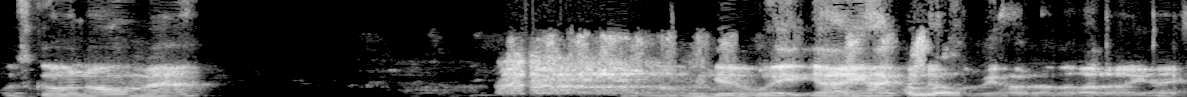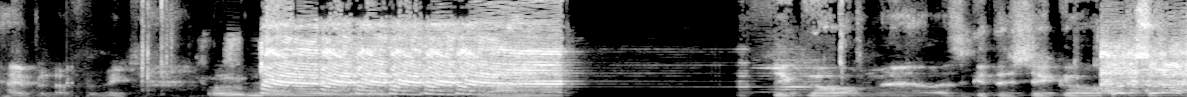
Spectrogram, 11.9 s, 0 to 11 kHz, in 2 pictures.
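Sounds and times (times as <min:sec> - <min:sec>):
speech: 0:00.0 - 0:01.1, 0:02.4 - 0:08.8, 0:09.8 - 0:11.8
loud harsh buzzer: 0:07.2 - 0:10.1, 0:11.4 - 0:11.8.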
